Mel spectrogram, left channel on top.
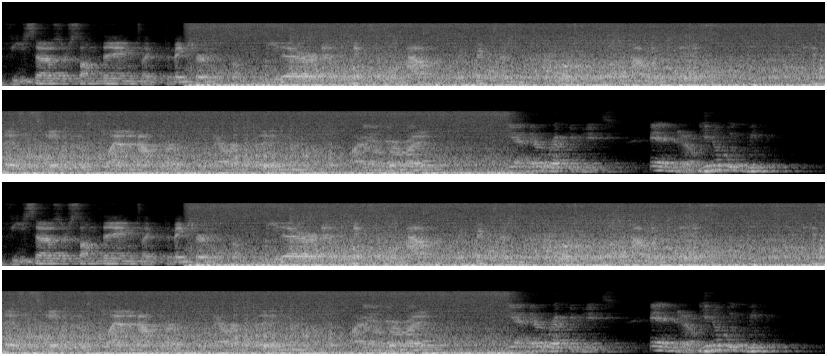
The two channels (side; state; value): both; identical; correlation 1.00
